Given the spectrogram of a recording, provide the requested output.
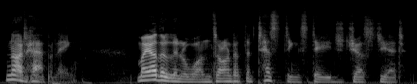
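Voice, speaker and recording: Guy reading a scheming mad doctor from a manga, calm n theatrical, dropped pitch. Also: a little fast, gravelly, full character voice. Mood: measured regret. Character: calm, scheming villain doctor who makes monsters. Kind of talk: manga read-aloud.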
